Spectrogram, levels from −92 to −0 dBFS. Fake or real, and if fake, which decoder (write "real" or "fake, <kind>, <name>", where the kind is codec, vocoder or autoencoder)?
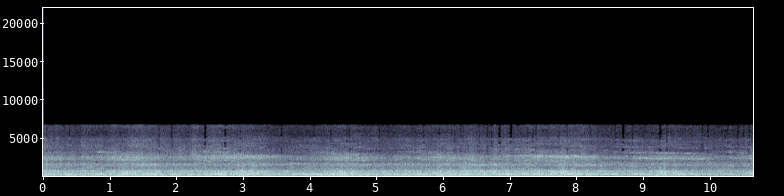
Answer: fake, vocoder, Vocos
